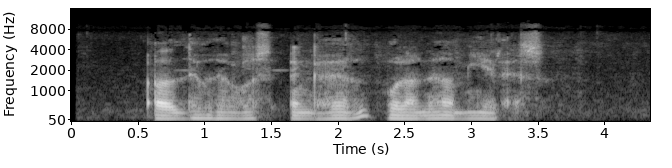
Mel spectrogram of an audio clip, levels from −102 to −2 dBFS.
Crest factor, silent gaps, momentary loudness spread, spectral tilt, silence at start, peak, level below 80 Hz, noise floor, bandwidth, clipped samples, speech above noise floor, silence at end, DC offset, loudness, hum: 22 dB; none; 11 LU; -6 dB/octave; 0.55 s; -4 dBFS; -50 dBFS; -63 dBFS; 9.6 kHz; under 0.1%; 38 dB; 0.8 s; under 0.1%; -26 LUFS; none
